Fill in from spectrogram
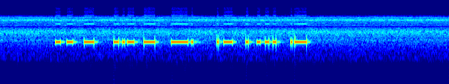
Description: Beeps of irregular length. There is no code.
